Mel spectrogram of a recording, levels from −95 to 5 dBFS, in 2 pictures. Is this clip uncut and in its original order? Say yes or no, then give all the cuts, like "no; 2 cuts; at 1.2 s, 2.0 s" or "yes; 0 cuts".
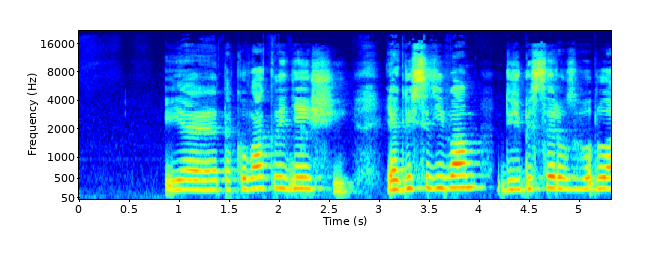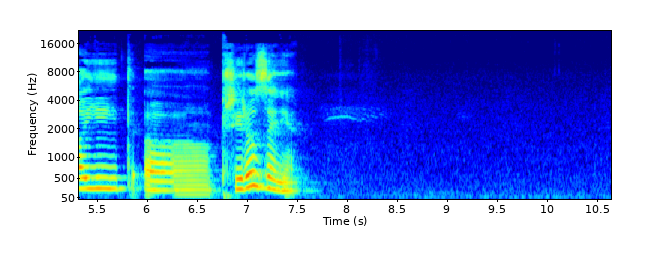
no; 1 cut; at 4.1 s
